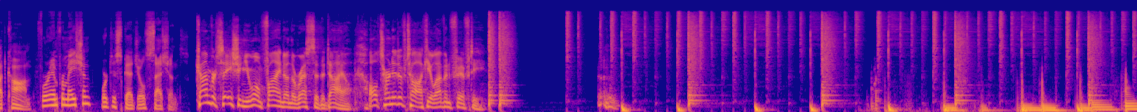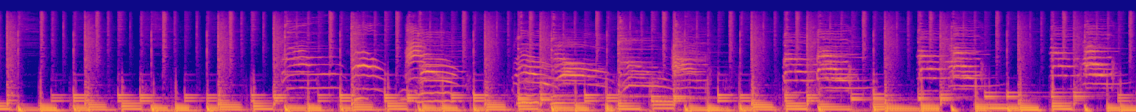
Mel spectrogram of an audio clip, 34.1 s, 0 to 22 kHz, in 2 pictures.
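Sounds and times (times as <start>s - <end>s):
speech: 0.0s - 7.4s, 9.0s - 9.4s
steady loud musical backing with a regular beat: 8.5s - 34.0s
sampled cat meows arranged into a bouncy melody: 21.2s - 28.0s, 28.8s - 32.1s, 32.8s - 34.0s.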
